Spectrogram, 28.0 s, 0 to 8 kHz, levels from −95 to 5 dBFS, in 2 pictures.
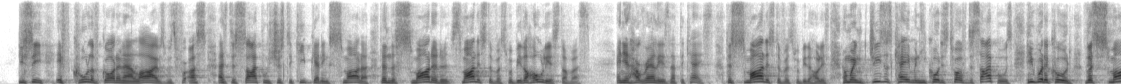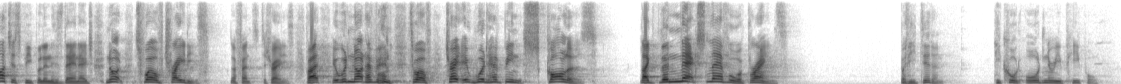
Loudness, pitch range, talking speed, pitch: -20 LUFS, 145-210 Hz, 220 wpm, 180 Hz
